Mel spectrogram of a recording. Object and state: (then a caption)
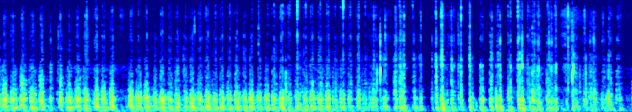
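Plastic water bottle. A clear plastic water bottle, held close, is scratched with the fingernails of the gripping hand. The result is a rapid, steady stream of dry scratching and tapping that is dense in the low-mid range, with short dips and a brief pause near the middle.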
